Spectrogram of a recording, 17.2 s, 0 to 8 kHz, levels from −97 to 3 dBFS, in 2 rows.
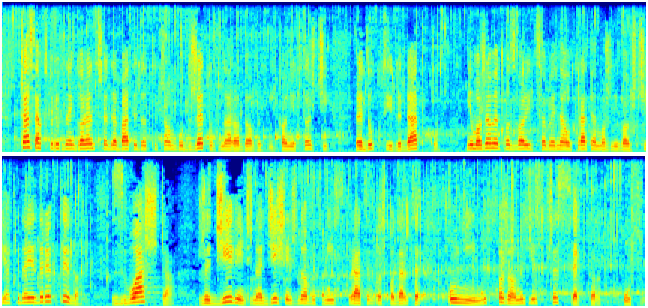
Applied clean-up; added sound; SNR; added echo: none; Liquid; 17 dB; none.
